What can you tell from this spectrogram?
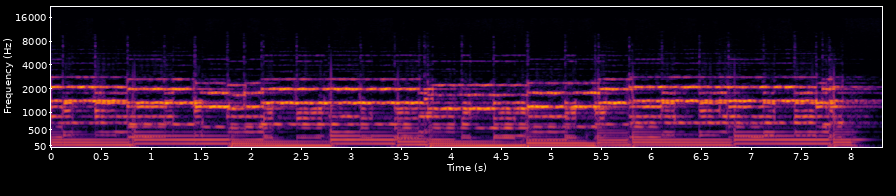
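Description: Background music of held organ-like keyboard chords, the chord and bass note changing about once a second. The music drops away just before the end.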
